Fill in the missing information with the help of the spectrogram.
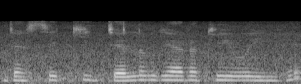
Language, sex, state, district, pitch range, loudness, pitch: Hindi, female, Punjab, Pathankot, 185-200 Hz, -17 LUFS, 195 Hz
